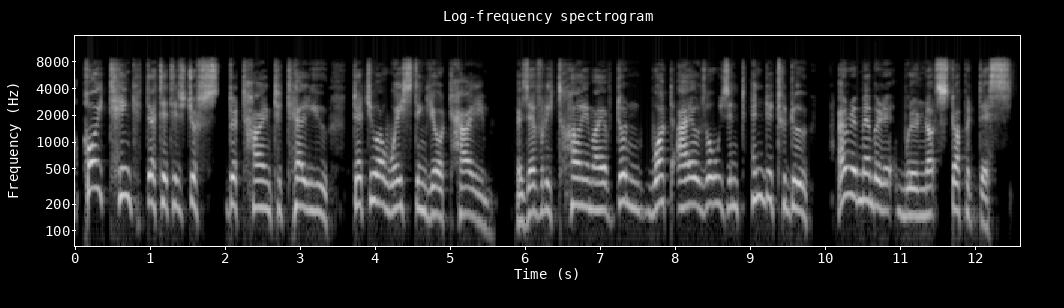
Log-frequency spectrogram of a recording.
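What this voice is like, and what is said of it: Fake Irish accent. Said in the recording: “he's using a fake Irish accent ... I am in this version, yes.”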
